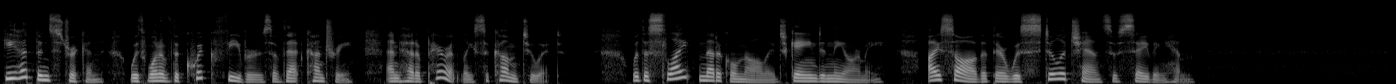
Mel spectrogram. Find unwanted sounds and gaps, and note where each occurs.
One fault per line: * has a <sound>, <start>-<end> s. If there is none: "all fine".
all fine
